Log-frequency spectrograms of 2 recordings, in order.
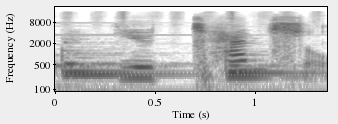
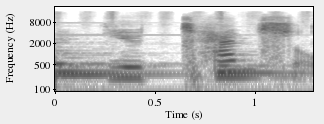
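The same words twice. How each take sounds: First: The stress is on the second syllable. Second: The stress is on the second syllable.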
